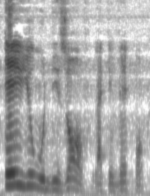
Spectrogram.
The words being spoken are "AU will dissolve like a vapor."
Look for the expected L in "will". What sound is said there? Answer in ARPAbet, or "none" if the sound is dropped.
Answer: W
